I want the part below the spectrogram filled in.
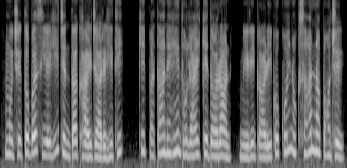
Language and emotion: Hindi, fearful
